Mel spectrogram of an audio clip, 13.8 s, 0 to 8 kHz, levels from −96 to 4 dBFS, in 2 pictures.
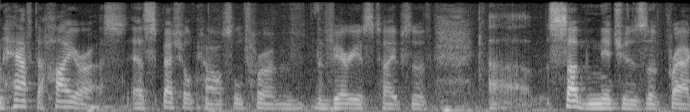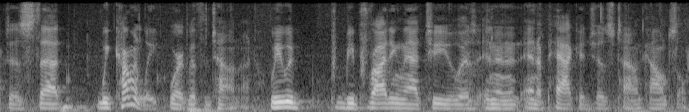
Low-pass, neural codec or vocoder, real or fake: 7.2 kHz; none; real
